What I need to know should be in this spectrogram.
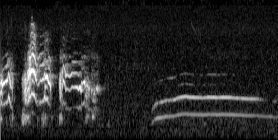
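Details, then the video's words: Night cat fight caught on a trail camera: loud, harsh spitting hisses in three quick bursts, a short silence, then a steady drawn-out tonal yowl that slowly fades. "Cat Fight at Night & Call Weird Sounds"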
